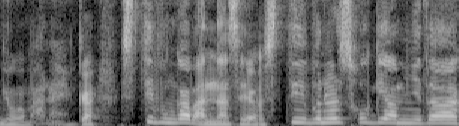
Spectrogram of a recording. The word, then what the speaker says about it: Stephen: 이건 스티븐이라고 발음해 스테판이 아니라 스티븐입니다. 자, 우리 meet Stephen 명령문이죠. 스티븐을 만나세요 그 뜻이에요. 스티븐을 만나라.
